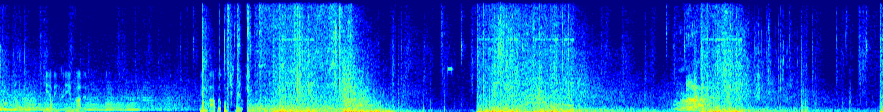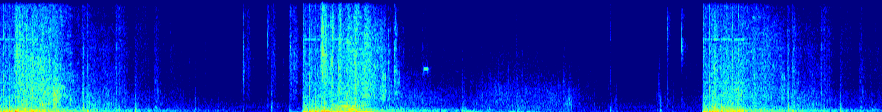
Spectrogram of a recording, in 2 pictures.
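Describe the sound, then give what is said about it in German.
Rapid gunfire from the Vulkan weapon in a video game, a buzzing stream of shots in several separate bursts with short pauses between them, loud and harsh against a quieter background. “Wahrscheinlich, weil ich gerade mit der Vulkan geschossen habe.”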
